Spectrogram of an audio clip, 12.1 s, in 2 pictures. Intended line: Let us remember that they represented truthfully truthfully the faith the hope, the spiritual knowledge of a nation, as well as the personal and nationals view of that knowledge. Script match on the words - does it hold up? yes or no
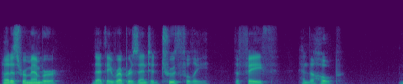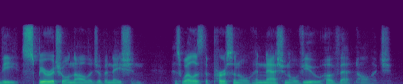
no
